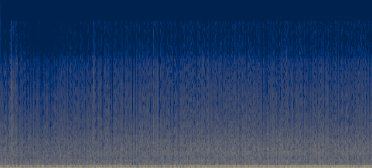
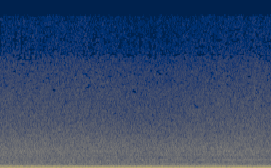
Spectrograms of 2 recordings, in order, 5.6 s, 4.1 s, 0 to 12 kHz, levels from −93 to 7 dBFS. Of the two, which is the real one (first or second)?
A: second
